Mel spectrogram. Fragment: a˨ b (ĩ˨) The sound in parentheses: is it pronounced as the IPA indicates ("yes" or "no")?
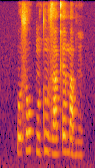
yes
